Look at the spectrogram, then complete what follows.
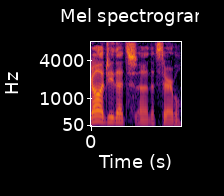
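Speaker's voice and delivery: mock indifferent, offhand, uncaring, going-through-the-motions tone. Retelling how the wife reacted to the jury news: imitating an uncaring tone. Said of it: "she doesn't even care".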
